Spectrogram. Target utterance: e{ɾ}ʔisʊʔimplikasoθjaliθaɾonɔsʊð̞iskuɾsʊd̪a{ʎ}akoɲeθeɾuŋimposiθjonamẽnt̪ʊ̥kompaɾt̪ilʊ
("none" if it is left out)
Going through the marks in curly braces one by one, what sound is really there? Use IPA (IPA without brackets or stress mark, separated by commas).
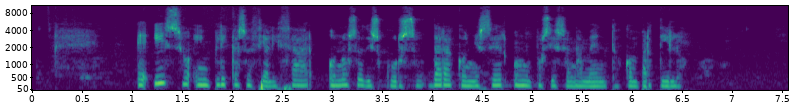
none, ɾ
